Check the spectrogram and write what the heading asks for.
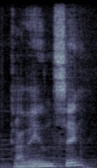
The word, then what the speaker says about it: Kadence: Estoy probando un tema nuevo que se llama Cadence, se pronuncia.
